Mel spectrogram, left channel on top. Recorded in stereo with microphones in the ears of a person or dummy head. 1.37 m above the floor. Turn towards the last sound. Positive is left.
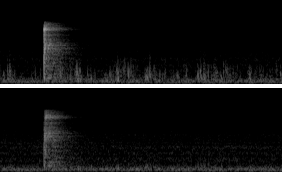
turn(degrees=45)  # may be behind; listen again after turning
